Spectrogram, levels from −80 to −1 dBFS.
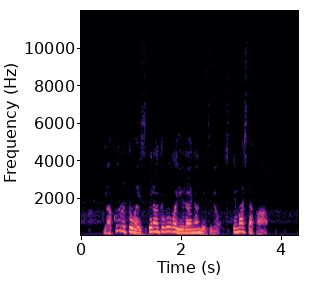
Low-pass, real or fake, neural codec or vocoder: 10.8 kHz; real; none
